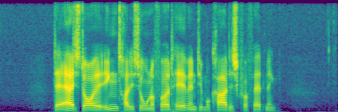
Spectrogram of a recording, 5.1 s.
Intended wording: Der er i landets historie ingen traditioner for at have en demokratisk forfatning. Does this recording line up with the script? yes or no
no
